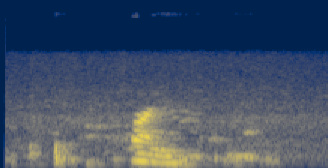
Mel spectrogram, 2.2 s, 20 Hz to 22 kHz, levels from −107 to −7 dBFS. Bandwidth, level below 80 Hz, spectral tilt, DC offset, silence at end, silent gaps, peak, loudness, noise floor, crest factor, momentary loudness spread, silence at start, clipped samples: 6.4 kHz; -64 dBFS; -10 dB/octave; under 0.1%; 0.4 s; none; -4 dBFS; -23 LUFS; -49 dBFS; 22 dB; 20 LU; 0.2 s; under 0.1%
